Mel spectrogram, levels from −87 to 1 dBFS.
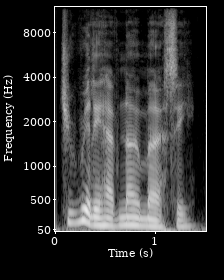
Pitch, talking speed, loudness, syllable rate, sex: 115 Hz, 240 wpm, -16 LUFS, 5.9 syllables/s, male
